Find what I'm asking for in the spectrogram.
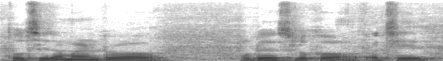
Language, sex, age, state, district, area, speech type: Odia, male, 30-45, Odisha, Subarnapur, urban, spontaneous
